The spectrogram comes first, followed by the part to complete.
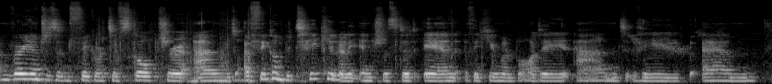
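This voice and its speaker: A woman with an Irish accent talks at a fairly low pitch and moderate pace, with hardly any pauses and ordinary pitch variation. Noticeable background noise is present. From Ireland, Dublin. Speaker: sculptor. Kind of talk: personal interview narration. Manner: halting, with fillers.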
